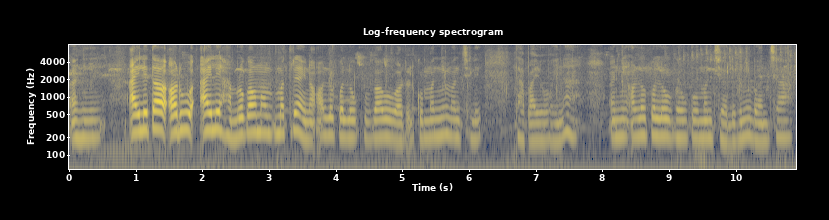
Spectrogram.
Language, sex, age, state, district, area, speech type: Nepali, female, 30-45, West Bengal, Alipurduar, urban, spontaneous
